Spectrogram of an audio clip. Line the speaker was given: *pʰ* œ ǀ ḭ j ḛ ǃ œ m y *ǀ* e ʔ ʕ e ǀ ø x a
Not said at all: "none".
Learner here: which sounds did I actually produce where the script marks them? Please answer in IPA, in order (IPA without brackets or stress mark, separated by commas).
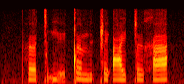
pʰ, ǁ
